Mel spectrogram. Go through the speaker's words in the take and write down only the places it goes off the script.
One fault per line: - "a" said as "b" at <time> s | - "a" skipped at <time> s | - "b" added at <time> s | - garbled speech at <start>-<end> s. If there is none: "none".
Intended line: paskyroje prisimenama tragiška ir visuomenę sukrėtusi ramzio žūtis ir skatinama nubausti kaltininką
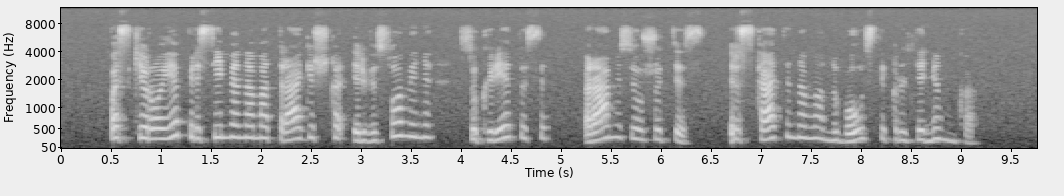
none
